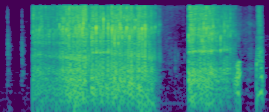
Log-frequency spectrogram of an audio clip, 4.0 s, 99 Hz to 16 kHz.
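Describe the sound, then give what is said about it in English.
A whoopee cushion deflating in a reverberation chamber lets out a long, loud, raspy blast of about two seconds. After a short pause comes a second, shorter blast. “the sound of a whoopee cushion was number 7”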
